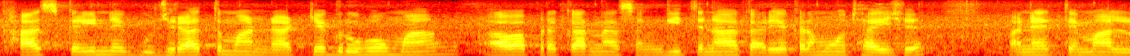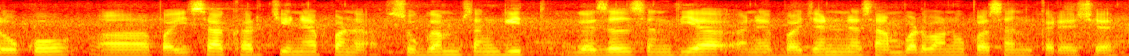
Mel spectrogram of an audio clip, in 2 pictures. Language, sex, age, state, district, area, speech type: Gujarati, male, 30-45, Gujarat, Junagadh, urban, spontaneous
